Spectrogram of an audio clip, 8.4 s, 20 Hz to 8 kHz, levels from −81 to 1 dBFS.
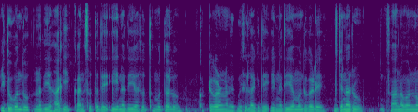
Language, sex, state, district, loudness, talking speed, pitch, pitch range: Kannada, male, Karnataka, Raichur, -33 LUFS, 115 wpm, 105 Hz, 105-110 Hz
